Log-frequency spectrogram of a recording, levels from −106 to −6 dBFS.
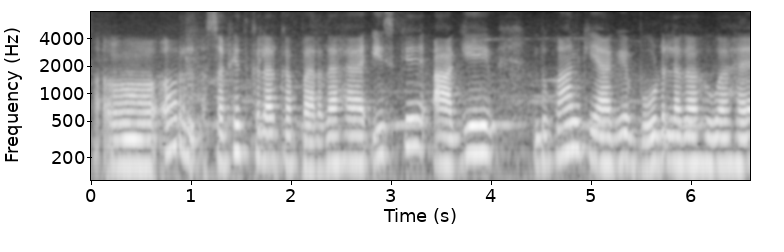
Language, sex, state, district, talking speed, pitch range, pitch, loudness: Hindi, female, Jharkhand, Garhwa, 135 wpm, 165-220 Hz, 175 Hz, -17 LUFS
